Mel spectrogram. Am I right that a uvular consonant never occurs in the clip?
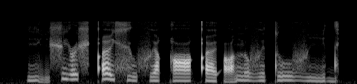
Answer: no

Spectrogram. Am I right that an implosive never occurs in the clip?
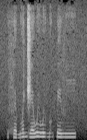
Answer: yes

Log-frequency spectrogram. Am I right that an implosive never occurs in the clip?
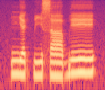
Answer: yes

